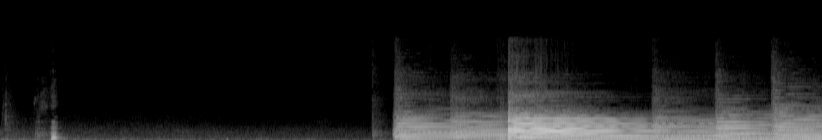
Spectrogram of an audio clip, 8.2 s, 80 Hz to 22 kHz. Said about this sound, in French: C'est exceptionnel. Nous venons d'entendre 6 cloches.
